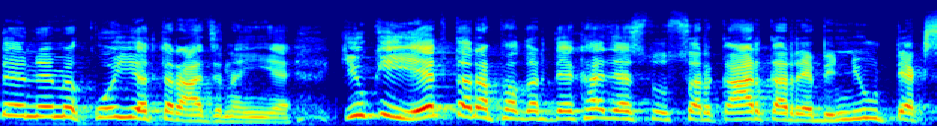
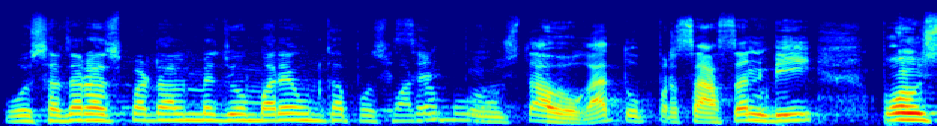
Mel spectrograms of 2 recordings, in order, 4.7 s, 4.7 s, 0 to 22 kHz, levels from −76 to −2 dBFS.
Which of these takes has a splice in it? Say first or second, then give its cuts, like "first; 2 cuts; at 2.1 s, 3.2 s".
second; 1 cut; at 2.2 s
